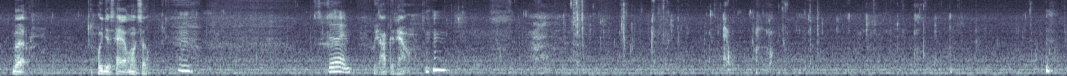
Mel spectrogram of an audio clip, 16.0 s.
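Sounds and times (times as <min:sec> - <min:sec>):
wet chewing and smacking: 0:06.8 - 0:16.0
food crunching: 0:07.6 - 0:16.0.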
